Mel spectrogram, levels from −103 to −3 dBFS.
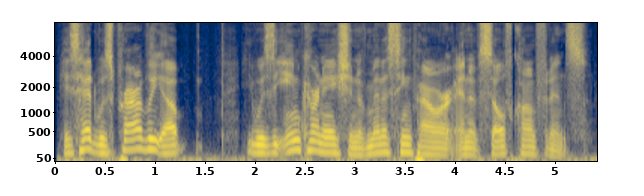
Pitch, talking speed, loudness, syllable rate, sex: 125 Hz, 175 wpm, -16 LUFS, 5.6 syllables/s, male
